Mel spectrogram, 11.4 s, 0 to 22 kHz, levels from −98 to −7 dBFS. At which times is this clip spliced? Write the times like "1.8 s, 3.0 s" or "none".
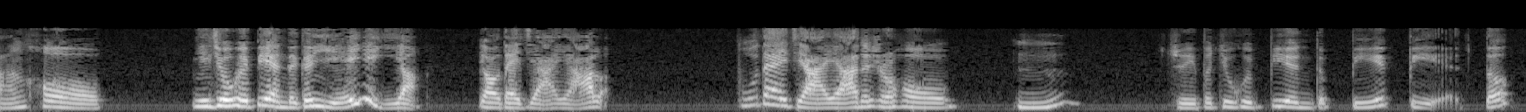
none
